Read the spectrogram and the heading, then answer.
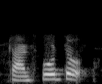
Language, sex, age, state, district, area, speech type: Hindi, female, 30-45, Madhya Pradesh, Jabalpur, urban, conversation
